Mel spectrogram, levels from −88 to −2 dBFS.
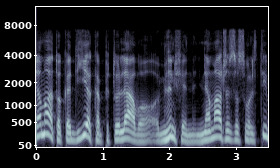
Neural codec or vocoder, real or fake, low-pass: codec, 16 kHz, 4.8 kbps, FACodec; fake; 7.2 kHz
